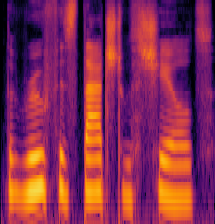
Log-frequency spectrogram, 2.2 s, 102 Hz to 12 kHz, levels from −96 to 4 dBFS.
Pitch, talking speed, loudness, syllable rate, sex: 200 Hz, 165 wpm, -18 LUFS, 3.5 syllables/s, female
